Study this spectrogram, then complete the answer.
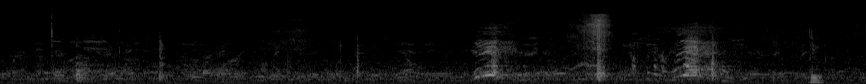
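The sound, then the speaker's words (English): A sharp sneeze bursts out over a background of murmuring group chatter, with a couple of smaller breathy sounds. “bless you.”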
